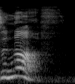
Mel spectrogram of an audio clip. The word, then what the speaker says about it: enough: this must be enough no that's not what it is it's enough so the ah vowel changes to the a vowel but somehow that f sound stays in there enough enough and i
